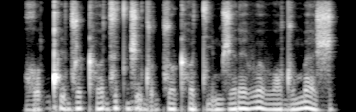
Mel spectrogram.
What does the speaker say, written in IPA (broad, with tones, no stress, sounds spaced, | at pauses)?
ɣ o̰˩˧ ǃʼ ḭ˥˨ d͡z ɵ˥˨ ɭ ʈʰ ɵ˧˥˧ d͡z i˥˨ tʲ d͡ʒ ḭ˥˨ d o̰˩˧ d t͡s o˧ ʈʰ ɵ˧ tʲ ḛ˧ m ʒ ɪ˧˥ ɾ e˧ β ɵ˥˨ β ɔ˧ d o˧˥ m ɛ˥˨ ʒ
